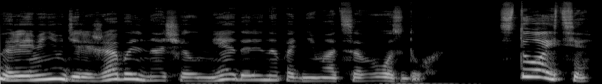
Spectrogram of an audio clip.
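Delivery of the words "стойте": high, loud call to stop; shout. A narrator's reading. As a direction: yell after the airship. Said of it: "громко закричала Лея".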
